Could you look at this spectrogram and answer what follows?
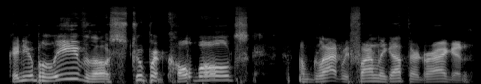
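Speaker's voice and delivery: high, sneering goblin voice. Acted. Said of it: "speaking in a goblin voice".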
